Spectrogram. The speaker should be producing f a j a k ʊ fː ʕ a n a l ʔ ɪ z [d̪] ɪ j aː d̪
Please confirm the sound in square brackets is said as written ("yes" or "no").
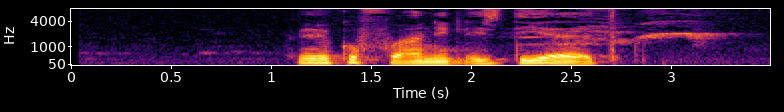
yes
